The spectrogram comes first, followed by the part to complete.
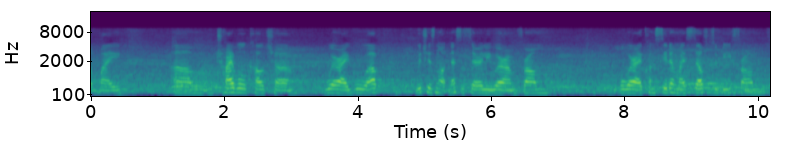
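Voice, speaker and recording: A woman's voice: on the low side, noisy background. A woman giving spoken-word poetry and personal reflection. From Papua New Guinea.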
